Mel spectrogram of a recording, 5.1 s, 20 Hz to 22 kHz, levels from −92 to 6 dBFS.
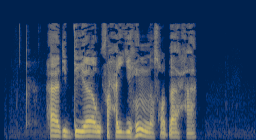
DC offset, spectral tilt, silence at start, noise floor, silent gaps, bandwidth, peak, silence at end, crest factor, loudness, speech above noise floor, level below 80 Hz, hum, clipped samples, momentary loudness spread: under 0.1%; -5 dB/octave; 0.95 s; -70 dBFS; none; 11.5 kHz; 0 dBFS; 1.25 s; 18 dB; -17 LUFS; 53 dB; -66 dBFS; none; under 0.1%; 12 LU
